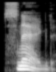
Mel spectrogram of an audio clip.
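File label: "snagged", British English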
